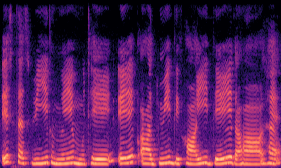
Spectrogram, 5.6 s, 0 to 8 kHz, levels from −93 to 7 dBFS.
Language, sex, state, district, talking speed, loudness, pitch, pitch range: Hindi, female, Madhya Pradesh, Katni, 105 wpm, -13 LUFS, 235 Hz, 220-255 Hz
